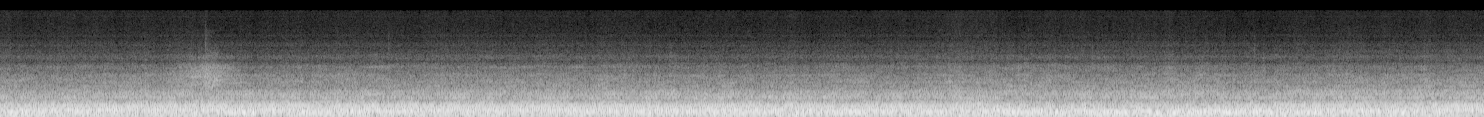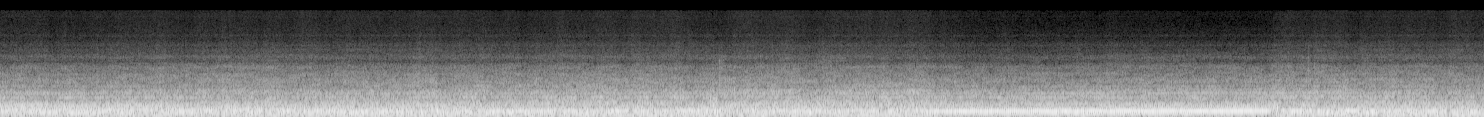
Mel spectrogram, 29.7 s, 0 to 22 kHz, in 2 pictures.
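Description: Fiat 126p's air-cooled two-cylinder engine running while the car drives along, heard from inside the cabin. The engine note is steady, dips briefly a little past the middle, and grows louder for a few seconds near the end.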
